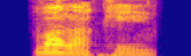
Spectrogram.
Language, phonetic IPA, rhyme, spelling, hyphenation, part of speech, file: Hungarian, [ˈvɒlɒki], -ki, valaki, va‧la‧ki, pronoun, Hu-valaki.ogg
- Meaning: somebody, someone (abbreviated as vki)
